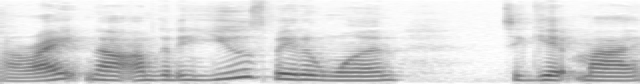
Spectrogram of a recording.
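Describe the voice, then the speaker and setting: A woman's plain, everyday voice at medium pitch with ordinary pitch variation. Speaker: math teacher. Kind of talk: tutorial. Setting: screencast recorded on an iPad.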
